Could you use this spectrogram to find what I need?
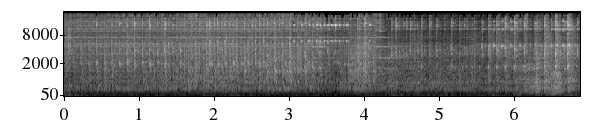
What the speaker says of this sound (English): So I'm trying to cut a hole in this aluminum chunk right here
